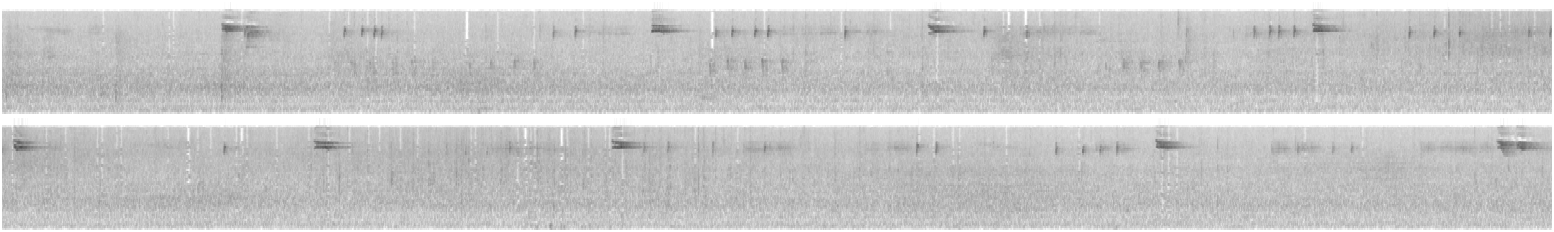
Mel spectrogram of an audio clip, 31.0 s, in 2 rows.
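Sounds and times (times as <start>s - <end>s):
steady background hiss: 0.0s - 31.0s.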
